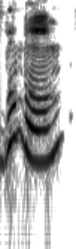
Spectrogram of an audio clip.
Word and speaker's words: Bum Bum: It's spelled B-U-M-B-U-M. So we naturally, as you know, Americans, the way we like to jack things up, we're like bum bum, but Camila was like, no, it's boom boom.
